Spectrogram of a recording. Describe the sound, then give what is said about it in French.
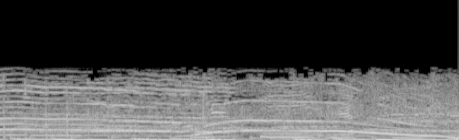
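A TV show audience cheers loudly and steadily in an ovation for a young journalist guest, with whoops and shouts rising over a dense wash of clapping and noise for a few seconds. “On va lui réserver une véritable ovation.”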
